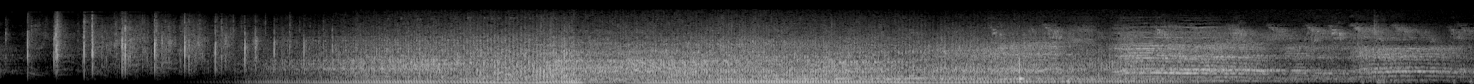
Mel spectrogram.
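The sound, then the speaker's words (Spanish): A flock of sheep bleats loudly and continuously over a low engine rumble, with a quick burst of sharp clicking at the start and a chorus of overlapping bleats near the end. “Sí, sí, son ovejas lo que estás escuchando.”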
